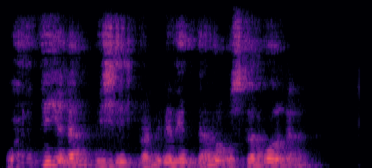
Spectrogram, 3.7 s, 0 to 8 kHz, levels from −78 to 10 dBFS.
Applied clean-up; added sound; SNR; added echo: neural mask model DeepFilterNet 3.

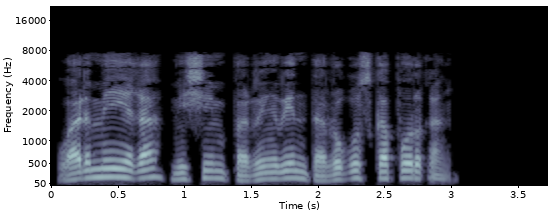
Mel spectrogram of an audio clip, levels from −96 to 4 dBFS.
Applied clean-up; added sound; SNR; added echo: none; none; none; none.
